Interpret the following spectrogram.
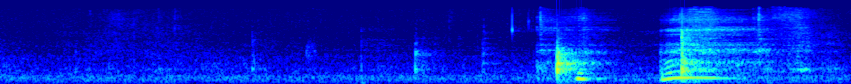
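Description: Quiet kitchen room tone with a few faint light clicks, then two short voice sounds, a murmur or hum, in the last second or so.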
